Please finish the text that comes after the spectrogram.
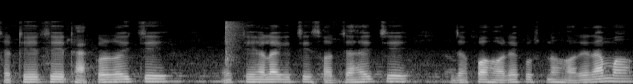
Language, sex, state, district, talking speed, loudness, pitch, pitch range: Odia, male, Odisha, Khordha, 130 wpm, -20 LUFS, 115 Hz, 110-125 Hz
